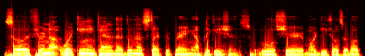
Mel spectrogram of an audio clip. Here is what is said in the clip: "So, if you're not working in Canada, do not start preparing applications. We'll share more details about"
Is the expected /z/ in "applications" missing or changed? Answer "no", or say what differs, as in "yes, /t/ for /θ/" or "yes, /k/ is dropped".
yes, /s/ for /z/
